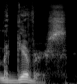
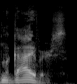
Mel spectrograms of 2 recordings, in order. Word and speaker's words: McGivers: He actually mispronounces her name. He says, "Get me the ship's historian, Lieutenant McGivers." And Spock corrects him and says MacGyver's.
